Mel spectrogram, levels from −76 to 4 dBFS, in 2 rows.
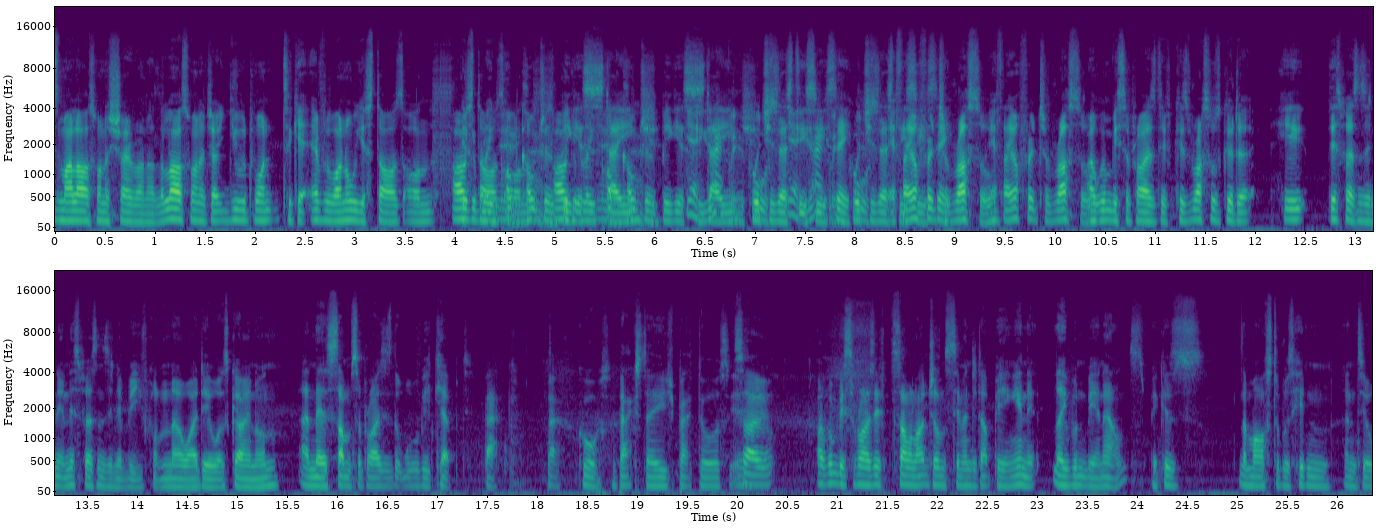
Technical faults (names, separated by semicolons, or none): doubled audio track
